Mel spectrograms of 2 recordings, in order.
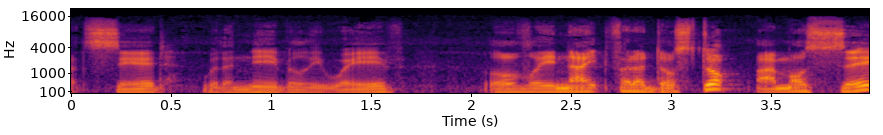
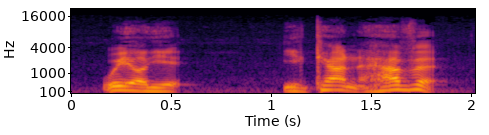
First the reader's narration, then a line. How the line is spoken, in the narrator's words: stammered the dwarf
